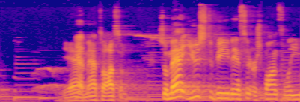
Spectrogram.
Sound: audience member shouts

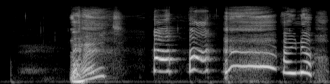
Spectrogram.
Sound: laughing

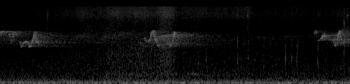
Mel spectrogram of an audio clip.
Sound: birds tweet

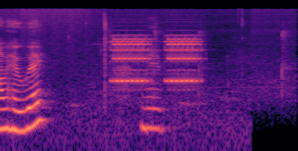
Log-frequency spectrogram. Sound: cell phone ringing

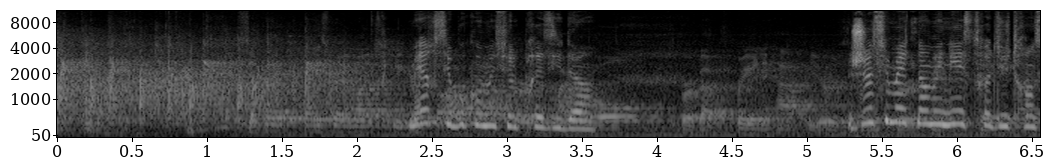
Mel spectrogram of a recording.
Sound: applause

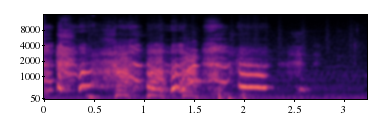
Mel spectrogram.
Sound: laughs

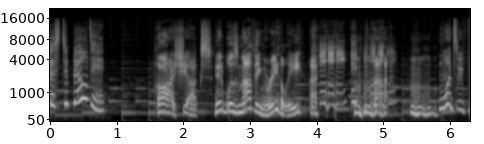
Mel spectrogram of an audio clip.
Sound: laughs

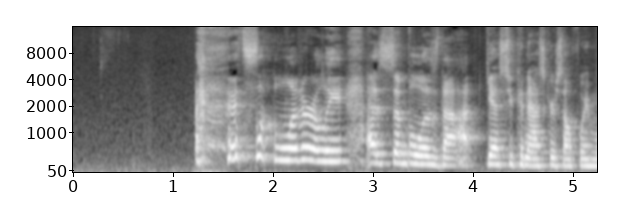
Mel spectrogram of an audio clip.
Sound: laughing

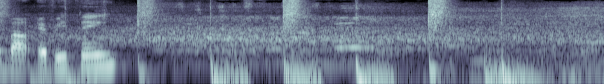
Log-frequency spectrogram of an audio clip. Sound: crowd cheering

